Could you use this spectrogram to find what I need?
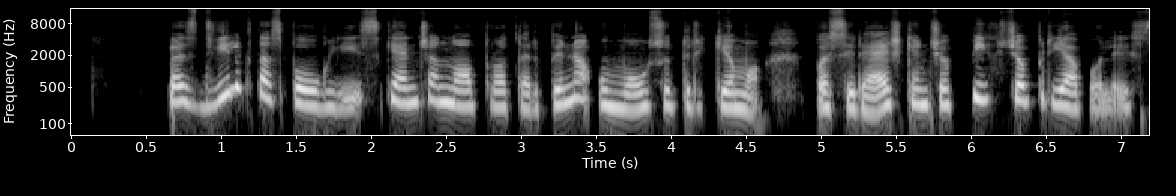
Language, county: Lithuanian, Klaipėda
